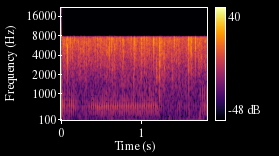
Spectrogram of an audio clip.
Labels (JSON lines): {"label": "biophony, croak", "recorder": "SoundTrap 500"}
